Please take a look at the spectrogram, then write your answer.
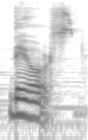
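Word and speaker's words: d'Ors: Se escribe así, D''O''R''S, de Oors.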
